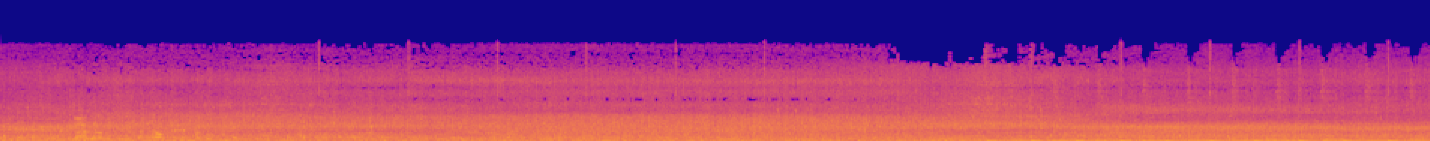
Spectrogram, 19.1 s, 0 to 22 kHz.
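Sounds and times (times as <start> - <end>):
stream water flowing: 0.0 - 19.0
music with thudding beat: 13.2 - 18.8.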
